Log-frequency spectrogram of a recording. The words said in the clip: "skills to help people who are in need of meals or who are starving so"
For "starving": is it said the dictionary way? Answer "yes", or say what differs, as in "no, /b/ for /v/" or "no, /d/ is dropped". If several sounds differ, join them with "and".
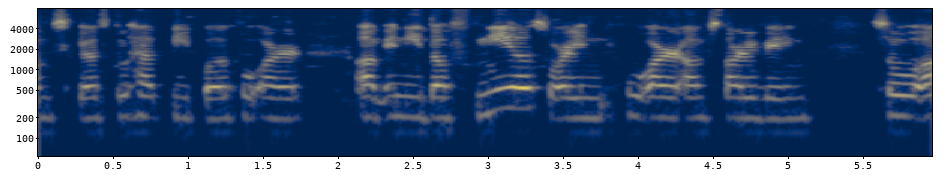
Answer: yes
